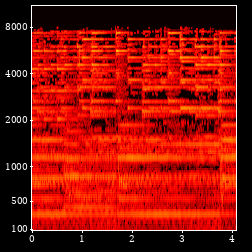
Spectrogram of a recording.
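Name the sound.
church bells ringing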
